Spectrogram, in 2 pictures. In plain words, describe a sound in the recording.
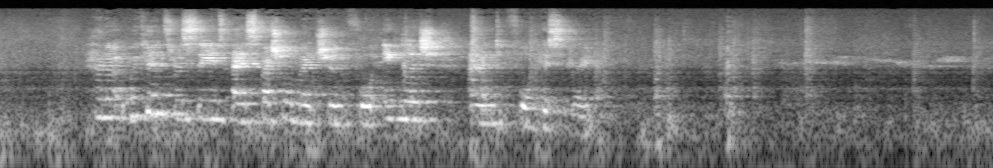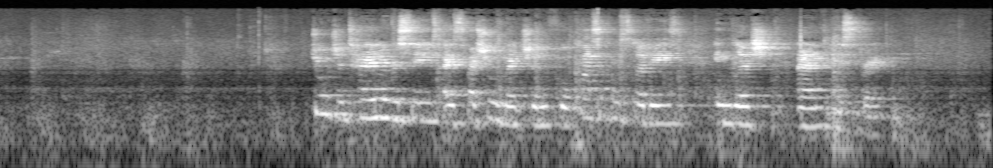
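A woman speaks calmly into a microphone, heard over loudspeakers in an echoing hall.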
